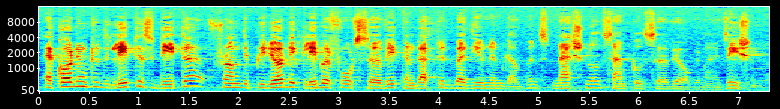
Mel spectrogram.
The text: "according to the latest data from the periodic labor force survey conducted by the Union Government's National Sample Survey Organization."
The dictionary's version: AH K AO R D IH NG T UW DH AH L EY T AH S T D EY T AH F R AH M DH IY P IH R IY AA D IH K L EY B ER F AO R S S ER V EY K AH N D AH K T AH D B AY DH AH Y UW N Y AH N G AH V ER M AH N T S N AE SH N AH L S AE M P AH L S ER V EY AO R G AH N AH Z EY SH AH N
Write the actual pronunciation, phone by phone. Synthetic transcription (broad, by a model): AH K AO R D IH NG T UW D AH L EY T AH S T D EY T AH F R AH M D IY P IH R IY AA D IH K L EY B ER F AO R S S ER V EY K AH N D AH K T AH D B AY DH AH Y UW N Y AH N G AH V ER M AH N T S N AE SH N AH L S AE M P AH L S ER V EY AO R G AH N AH Z EY SH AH N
